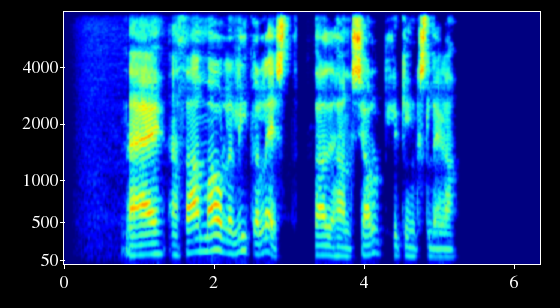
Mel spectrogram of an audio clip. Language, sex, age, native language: Icelandic, male, 30-39, Icelandic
